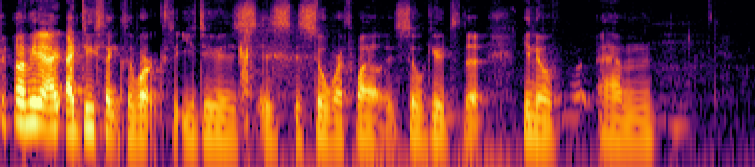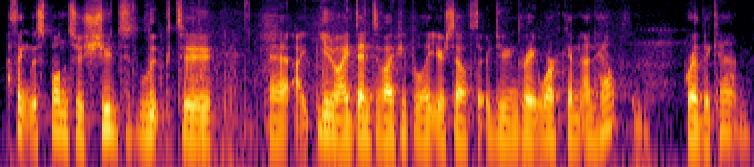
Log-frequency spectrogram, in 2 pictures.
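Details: Adult man speaking; normal speech.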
